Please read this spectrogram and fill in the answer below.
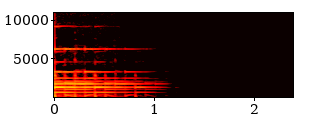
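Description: Tail of a chiming logo-sting jingle: several ringing tones fading away within the first second, followed by dead digital silence.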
